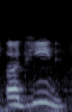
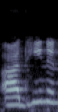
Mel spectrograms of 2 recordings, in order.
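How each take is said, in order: First: अधीन with a short first a; correct short first vowel. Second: अधीन with a long aa first; wrong long first vowel. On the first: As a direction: say अधीन as "uh-dheen". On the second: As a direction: say अधीन as "aa-dheen". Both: Shown as a demonstration. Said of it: "अधीन नहीं".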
